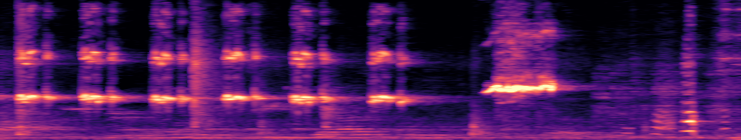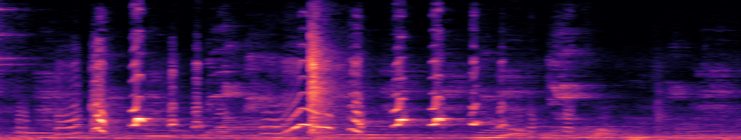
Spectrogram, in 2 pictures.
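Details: Long-tailed shrike lure song for wild shrikes: a series of evenly repeated high clipped whistles, a long piercing whistle, then scattered scratchy notes and squeaks over low background noise.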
